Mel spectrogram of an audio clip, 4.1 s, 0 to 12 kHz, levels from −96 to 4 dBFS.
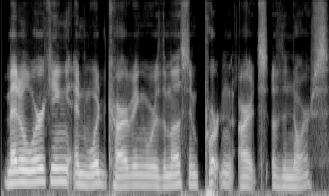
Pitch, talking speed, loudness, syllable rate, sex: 140 Hz, 190 wpm, -18 LUFS, 5.1 syllables/s, male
